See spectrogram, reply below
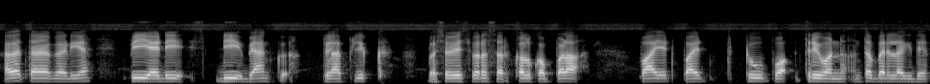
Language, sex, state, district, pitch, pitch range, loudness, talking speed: Kannada, male, Karnataka, Koppal, 145 Hz, 140-150 Hz, -17 LUFS, 90 wpm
